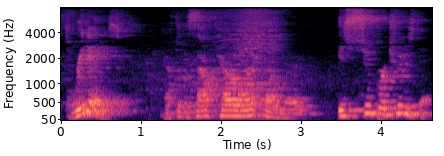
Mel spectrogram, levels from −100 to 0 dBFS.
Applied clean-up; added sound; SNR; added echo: classical method WPE with log-MMSE.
